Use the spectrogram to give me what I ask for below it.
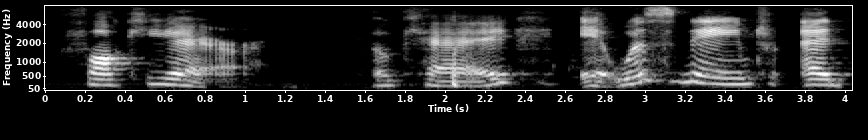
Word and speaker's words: Fauquier: It is spelled FAUQUIER. It is pronounced Fauquier.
